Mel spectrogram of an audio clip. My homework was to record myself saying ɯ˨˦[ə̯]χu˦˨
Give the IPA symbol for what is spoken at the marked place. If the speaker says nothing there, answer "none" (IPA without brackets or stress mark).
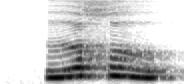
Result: ʊ̯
